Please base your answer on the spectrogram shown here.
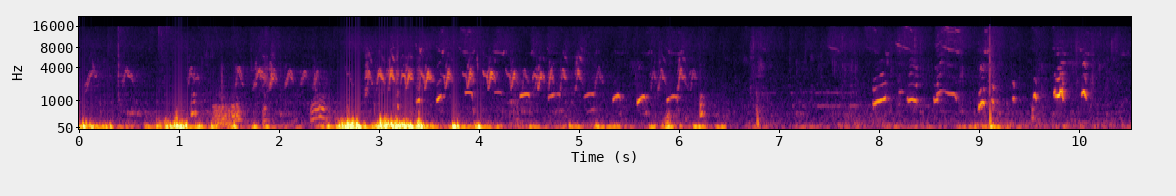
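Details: Kangal puppies, 33 days old, at a dog farm: heavy low rumbling and handling noise in the first seconds, then a run of short, high, arched whimpers and squeaks, a second cluster of rising-falling whines near the end.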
